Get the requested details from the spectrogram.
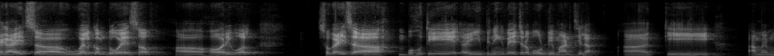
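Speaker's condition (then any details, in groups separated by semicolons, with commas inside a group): No condition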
